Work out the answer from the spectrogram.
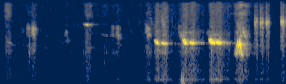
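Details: May song of a common nightingale: soft scattered notes and a high thin whistle, building into loud rapid repeated trills and a rising slurred note, closing with high chips.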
